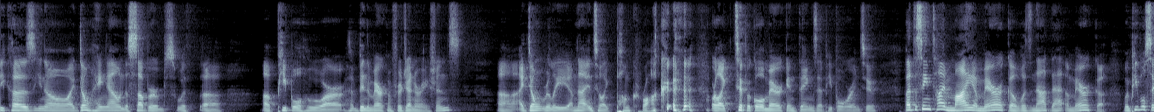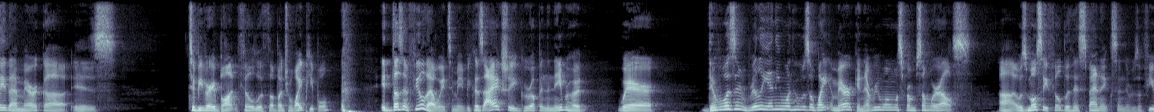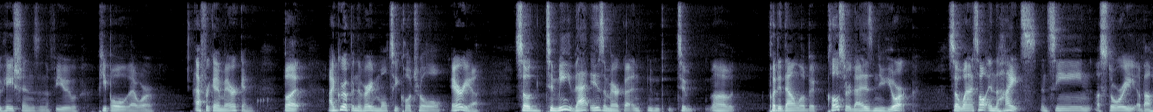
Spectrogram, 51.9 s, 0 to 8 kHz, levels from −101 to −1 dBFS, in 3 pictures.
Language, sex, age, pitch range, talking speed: English, male, 20-39, 115-155 Hz, 185 wpm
